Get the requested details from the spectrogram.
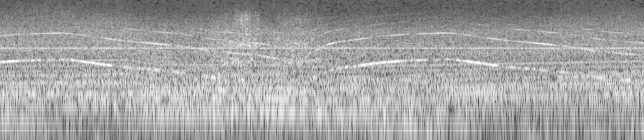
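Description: A siren wails steadily, rising and falling in pitch.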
